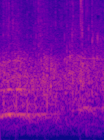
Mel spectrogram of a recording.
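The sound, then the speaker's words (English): Audience applause for a pastor at a church service: a dense, steady wash of clapping for about a second, with no single claps standing out. “And let's give Pastor Dan a big hand.”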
